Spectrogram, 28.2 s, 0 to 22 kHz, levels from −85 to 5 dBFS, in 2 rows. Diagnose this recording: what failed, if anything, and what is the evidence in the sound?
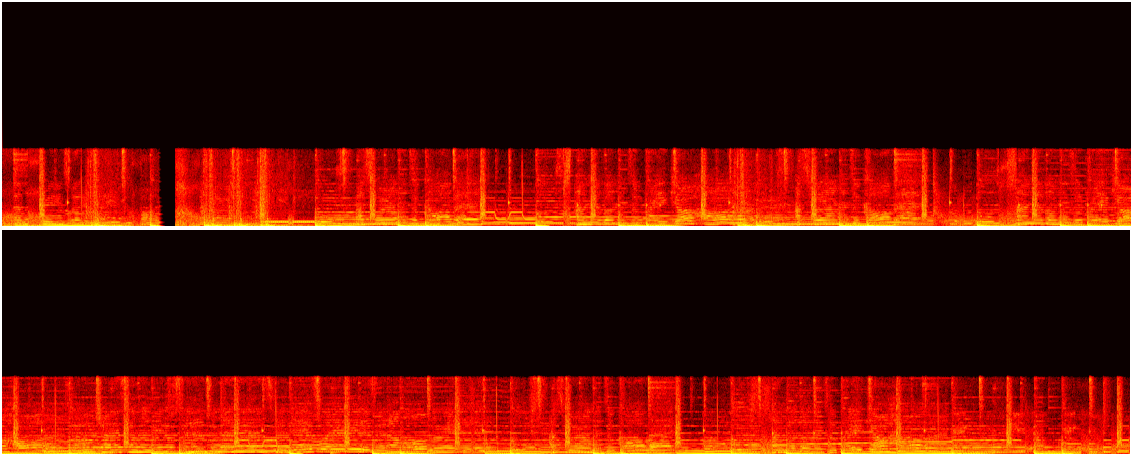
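Call processing at the sender's end likely failed, with its voice detector repeatedly toggling transmission on and off. This is sound chopped by the voice detector: across 0.00–0.46 s, 1.62–2.76 s, 6.29–7.09 s, 11.63–12.67 s, 23.59–24.45 s and 26.89–28.22 s, parts of the sound give way to comfort noise, between 100 and 560 ms per stretch. The result is choppy.

In two brief spots, sound is dropped by the voice detector. The sender's detector likely judged the quiet material as background and stopped sending, so the receiver filled in generated noise. At 3.57–3.63 s, 60 ms of sound is replaced, and at 19.97–20.01 s, 40 ms. Each gap is a short hole filled with steady noise before the sound resumes, heard through the G.722 call path's band limit at 8 kHz.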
